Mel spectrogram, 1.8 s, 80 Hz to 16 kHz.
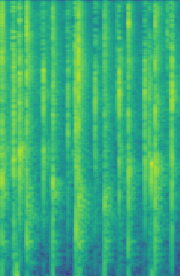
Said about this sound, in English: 2 year anniversary, ladies and gentlemen. Can we get a round of applause for the 2 year anniversary for the Brownies?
